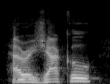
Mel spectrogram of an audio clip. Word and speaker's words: Harajuku: How do you, it's spelled H A R A J U K U Harajuku.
